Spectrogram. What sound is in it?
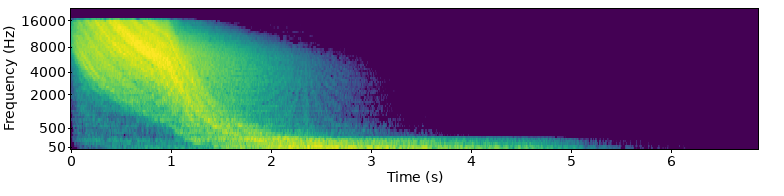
swish/whoosh
Noise whoosh sound made in Serum with external FX added
air, attack, booster, plane, swash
